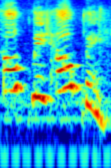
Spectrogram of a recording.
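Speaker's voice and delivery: very high, slow squeaky little voice; tiny voice. Retold or imitated. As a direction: squeak it like a tiny hidden creature. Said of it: "And the voice goes".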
